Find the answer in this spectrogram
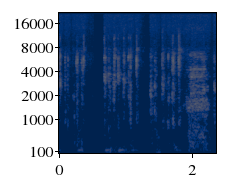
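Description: Very faint typing on a laptop keyboard: a quick, uneven run of key clicks, barely above near silence.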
